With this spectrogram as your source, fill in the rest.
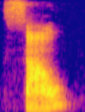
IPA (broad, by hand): saw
